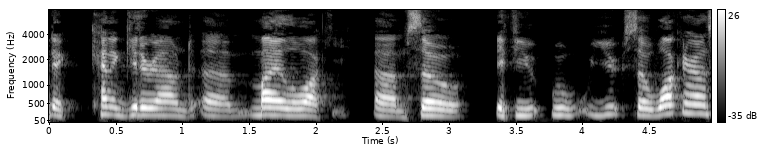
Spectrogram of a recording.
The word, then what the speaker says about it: Maealiuaki: It's easy if you kind of break it up into three kind of syllables and say it fast. – Maealiuaki. That's it? – That's it. Maealiuaki.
